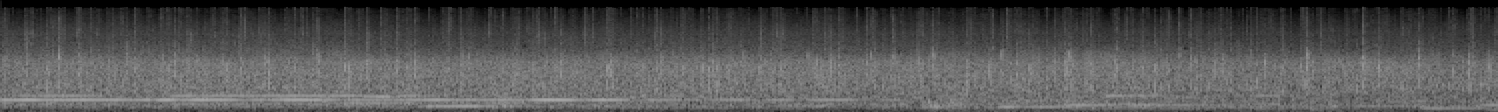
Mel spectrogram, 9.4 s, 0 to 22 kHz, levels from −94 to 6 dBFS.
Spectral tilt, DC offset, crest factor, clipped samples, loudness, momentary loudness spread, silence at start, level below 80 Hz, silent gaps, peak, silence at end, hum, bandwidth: -3 dB/octave; under 0.1%; 18 dB; under 0.1%; -32 LUFS; 3 LU; 0 s; -66 dBFS; none; -14 dBFS; 0 s; none; 17 kHz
